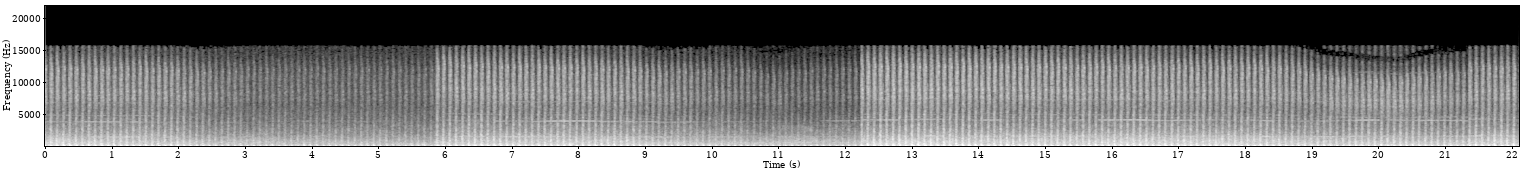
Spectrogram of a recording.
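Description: A helicopter's rotor blades thump rapidly and steadily overhead.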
